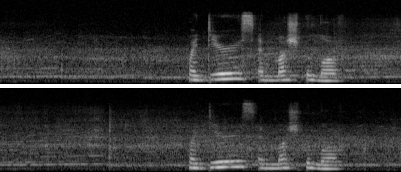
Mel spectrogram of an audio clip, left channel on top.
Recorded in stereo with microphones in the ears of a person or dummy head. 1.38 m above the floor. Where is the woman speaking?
70° left (ahead or behind), 0.8 m.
